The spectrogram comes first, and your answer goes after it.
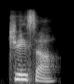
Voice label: "chaser", Indian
